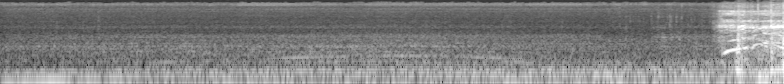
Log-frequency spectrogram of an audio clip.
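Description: Steady low rumble of a car's engine and road noise heard from inside the cabin through a dashcam microphone. About seven seconds in, a sudden loud commotion cuts in.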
